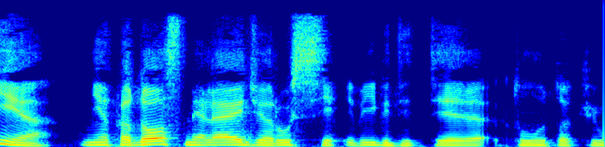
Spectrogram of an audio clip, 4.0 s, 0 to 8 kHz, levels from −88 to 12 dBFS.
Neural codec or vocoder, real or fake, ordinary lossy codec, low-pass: codec, 16 kHz, 1 kbps, X-Codec, HuBERT features, trained on LibriSpeech; fake; MP3, 48 kbps; 7.2 kHz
